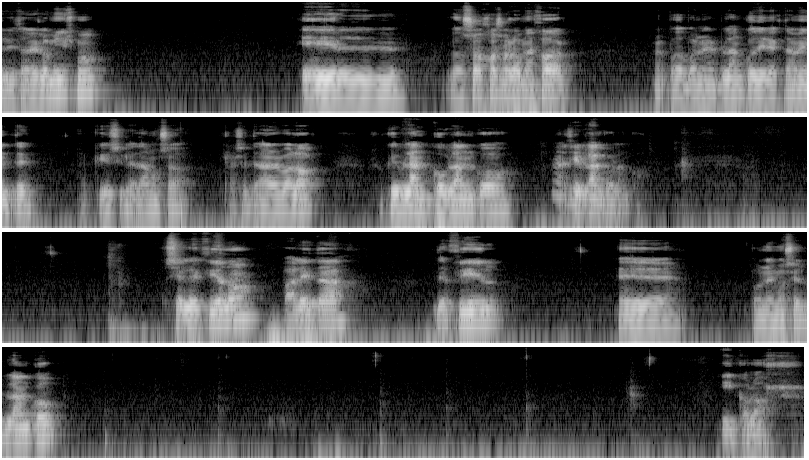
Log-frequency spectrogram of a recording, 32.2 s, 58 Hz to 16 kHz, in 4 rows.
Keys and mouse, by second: 8.5-13.8 right drag, 13.8-15.5 shift+middle drag, 15.5 drag, 16.2 right click, 17.2 l, 19.1-23.9 drag, 25.2 click, 26.4-28.8 drag, 29.4 click, 29.9-32.1 middle drag.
